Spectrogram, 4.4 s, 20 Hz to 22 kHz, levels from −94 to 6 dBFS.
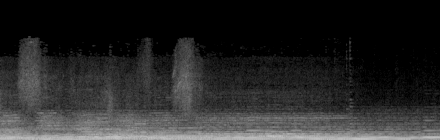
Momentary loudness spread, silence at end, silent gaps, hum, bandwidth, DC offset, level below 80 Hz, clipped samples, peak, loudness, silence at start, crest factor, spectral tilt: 2 LU; 0 s; none; none; 13.5 kHz; under 0.1%; -34 dBFS; under 0.1%; -10 dBFS; -23 LUFS; 0 s; 12 dB; -7.5 dB/octave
